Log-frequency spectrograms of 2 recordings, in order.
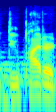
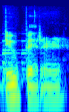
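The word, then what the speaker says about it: Dewpider: much cuz like bro we call it Dupider cuz it's like a dup spider. So like surely it's a dupider not dupeter.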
